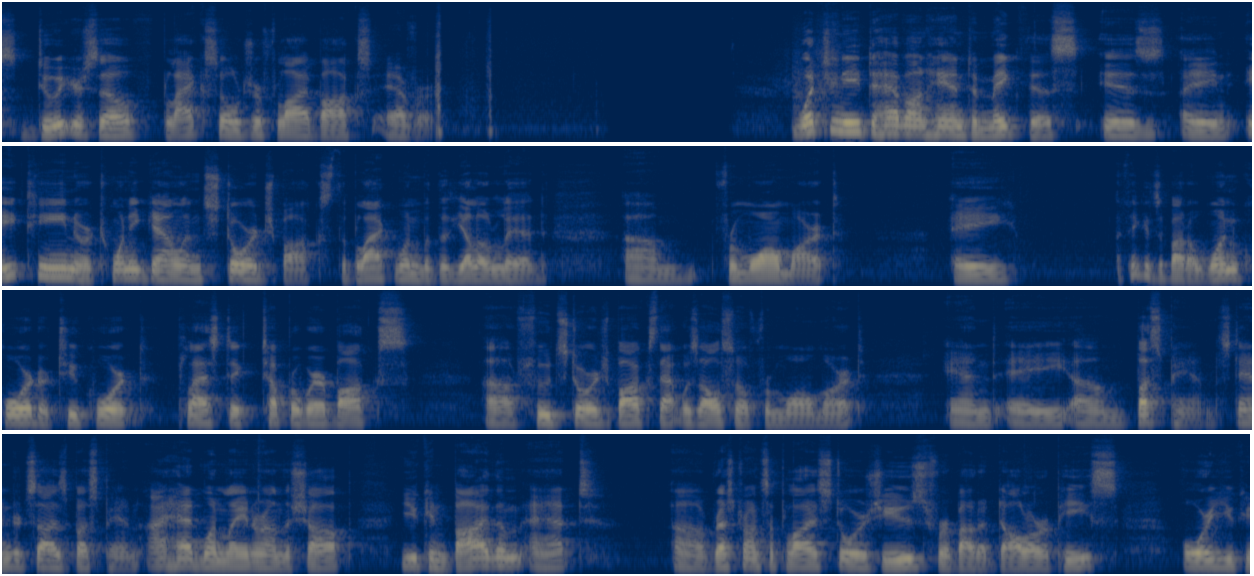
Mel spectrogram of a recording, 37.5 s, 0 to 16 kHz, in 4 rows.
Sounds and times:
Speech: 0.0s - 3.3s, 5.9s - 15.8s, 16.5s - 17.1s, 17.8s - 37.4s.

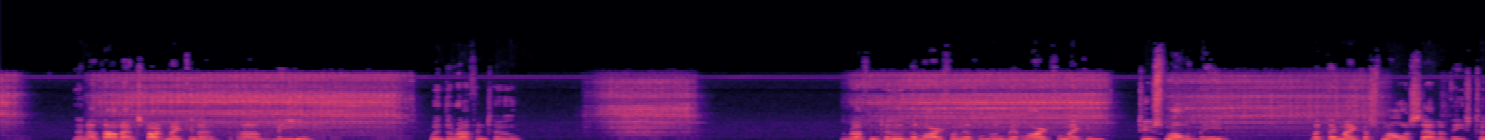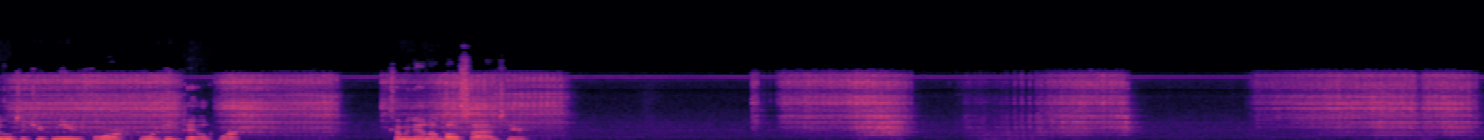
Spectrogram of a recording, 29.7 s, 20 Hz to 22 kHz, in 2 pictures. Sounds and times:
Filing (rasp): 0.0s - 4.2s, 5.8s - 7.1s, 8.4s - 14.0s, 14.8s - 20.6s, 22.4s - 26.3s, 27.4s - 29.6s.

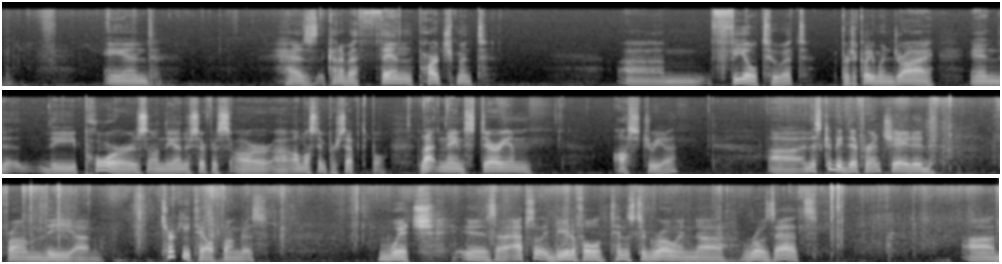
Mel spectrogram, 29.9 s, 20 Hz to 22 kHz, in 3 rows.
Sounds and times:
Speech: 1.0s - 1.6s, 2.8s - 4.9s, 6.2s - 15.3s, 16.1s - 16.8s, 17.6s - 22.7s, 23.7s - 28.2s, 29.6s - 29.9s.

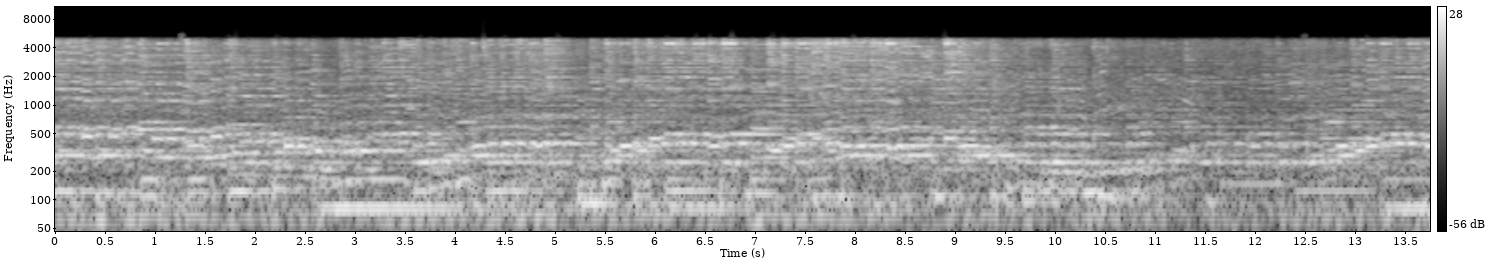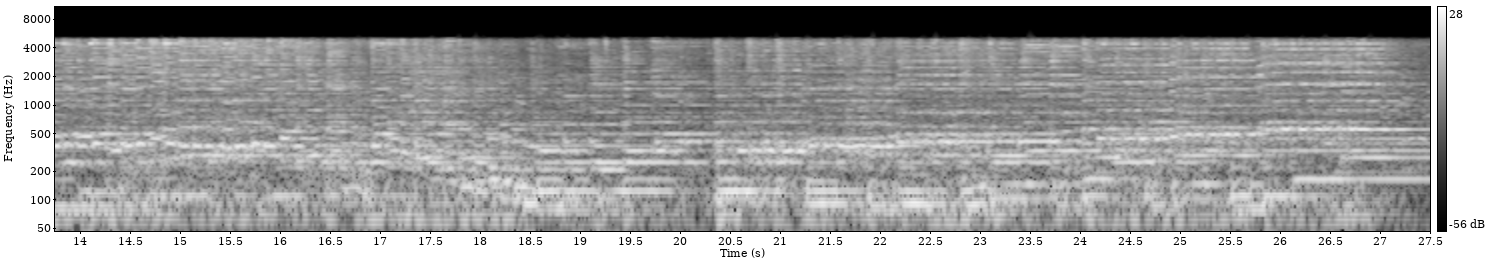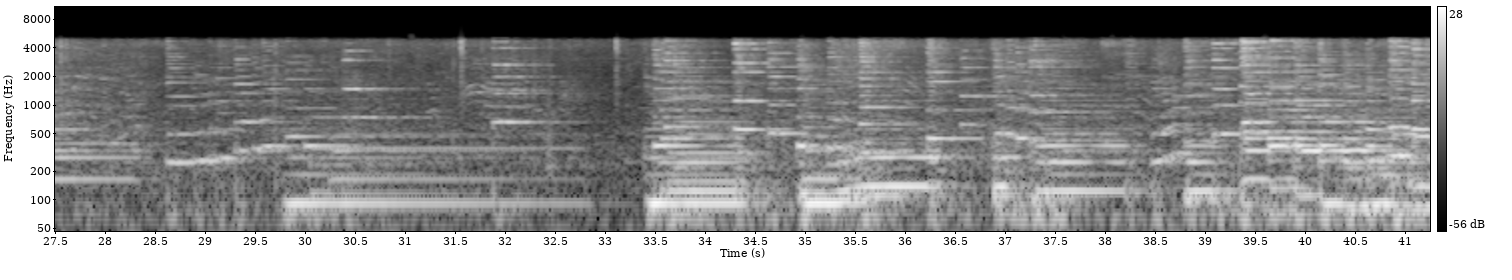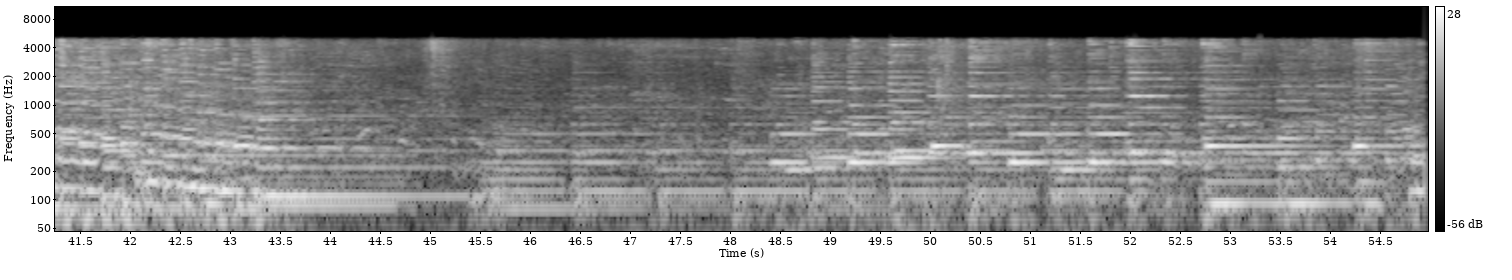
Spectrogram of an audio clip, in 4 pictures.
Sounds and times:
Guitar: 0.0s - 54.9s.

